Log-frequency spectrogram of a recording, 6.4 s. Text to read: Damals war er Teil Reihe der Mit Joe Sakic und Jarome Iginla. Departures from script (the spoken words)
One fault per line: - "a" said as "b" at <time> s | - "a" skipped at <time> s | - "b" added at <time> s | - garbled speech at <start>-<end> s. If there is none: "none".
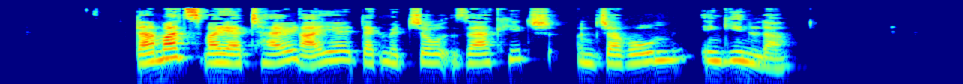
none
